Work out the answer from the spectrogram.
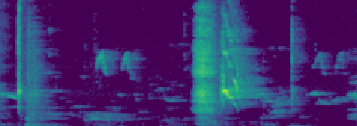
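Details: Baby parrot chick on its first day of hand feeding, giving short harsh, raspy bursts: a brief one near the start, then a louder, longer rasping burst with fainter soft chirps in between.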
